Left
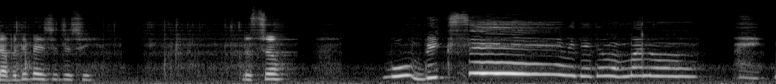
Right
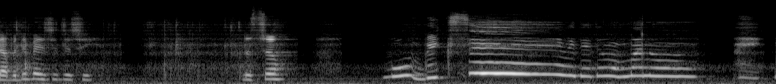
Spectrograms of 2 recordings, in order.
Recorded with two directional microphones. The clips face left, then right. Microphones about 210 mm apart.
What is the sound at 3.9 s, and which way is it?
Speech, 15° left (ahead or behind).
